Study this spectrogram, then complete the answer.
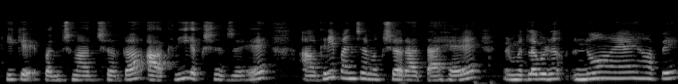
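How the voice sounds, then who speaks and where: A woman teaching Hindi grammar, mixing in English words and checking often whether it is clear. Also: a little high, measured pace, muffled recording. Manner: checks understanding with repeated "clear?" and "ठीक है". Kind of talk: classroom explanation.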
